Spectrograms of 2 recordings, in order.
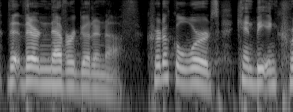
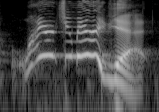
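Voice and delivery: much higher put-on prying voice; nosy busybody. Preacher mimics a meddling acquaintance, high and prying. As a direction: play a nosy aunt prying.

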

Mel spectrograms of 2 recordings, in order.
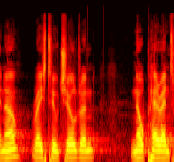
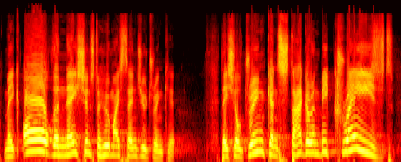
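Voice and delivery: thundering proclamation; 5 semitones higher, 7 dB louder than usual. Acted. Preacher declaiming the Lord's wrath, loud and high. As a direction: boom out God's judgment on the nations.

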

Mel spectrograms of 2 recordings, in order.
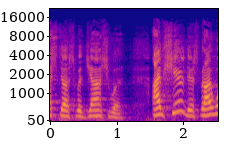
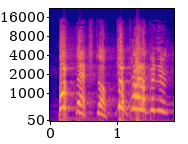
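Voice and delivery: much louder, higher battle cry; rallying shout; 9 semitones higher, 8 dB louder than usual. Real, not acted. Preacher urging the congregation to jump in, shouting. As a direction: shout them to their feet.

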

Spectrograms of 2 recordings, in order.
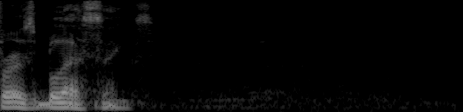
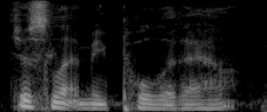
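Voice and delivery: softer, lower, tender plea; gentle voice of God; 8 semitones lower, 11 dB quieter than usual. Acted. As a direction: coax softly like a caring God. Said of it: "And God's saying".

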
